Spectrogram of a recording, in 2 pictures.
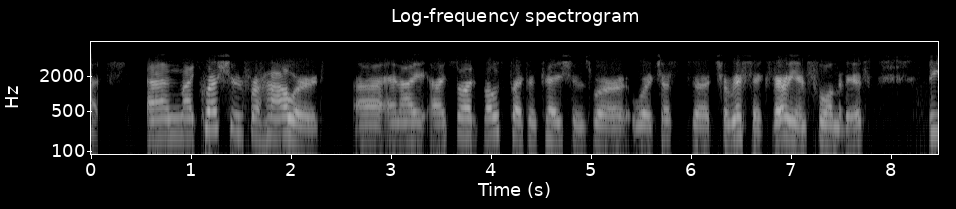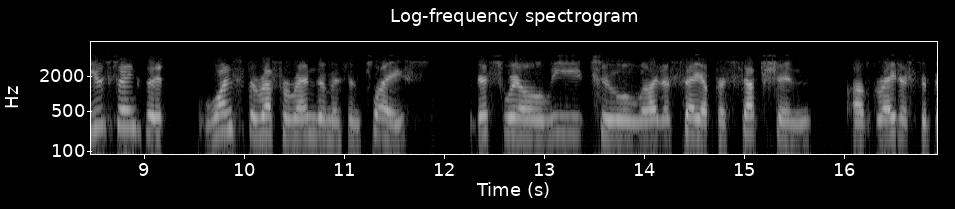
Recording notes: During this teleconference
